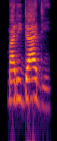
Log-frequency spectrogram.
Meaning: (noun) smartness (being fashionable or fine); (adjective) stylish, modern, elegant
- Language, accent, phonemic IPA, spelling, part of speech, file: Swahili, Kenya, /mɑ.ɾiˈɗɑ.ɗi/, maridadi, noun / adjective, Sw-ke-maridadi.flac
